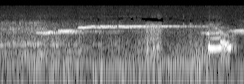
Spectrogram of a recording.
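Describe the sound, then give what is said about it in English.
A kettle whistles, its shrill steady tone sliding upward in pitch and holding, then wavering and dipping lower near the end. No voices are heard. “Lucky I left the kettle out.”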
